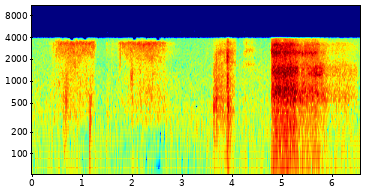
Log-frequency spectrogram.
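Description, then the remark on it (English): Heavy breathing: four slow, airy inhales and exhales with short pauses between, the last breath the loudest and longest. No one speaks. “So I'm just breathing. Yeah, so I join you in that. I hear you loud and clear.”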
